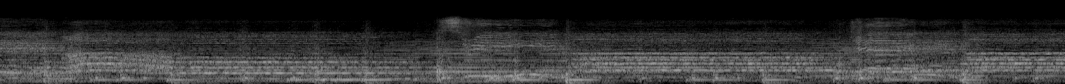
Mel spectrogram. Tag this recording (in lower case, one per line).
music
